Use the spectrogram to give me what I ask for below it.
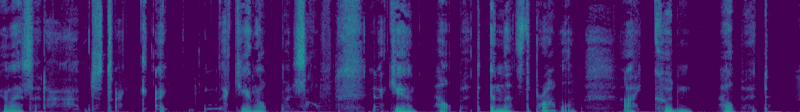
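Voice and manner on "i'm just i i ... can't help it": play-acted breathy, tearful, whispered, crying stammer. Retelling own words while starting to cry from frustration: retelling own crying. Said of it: "that I started to cry".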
